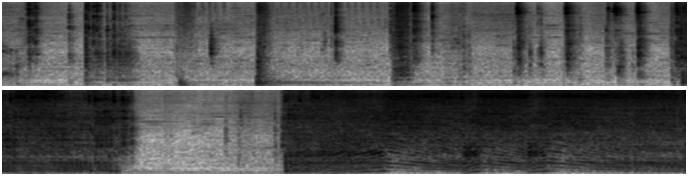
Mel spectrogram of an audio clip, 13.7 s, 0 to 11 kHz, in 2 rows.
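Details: Stihl 031AV chainsaw test run after ignition repair, aftermarket ignition module replacing original trigger under flywheel: after clatter it fires, revs cleanly up and down with steady buzz, no misses; repair worked.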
